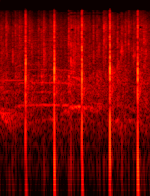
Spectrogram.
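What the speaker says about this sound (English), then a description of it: "Let's give our online audience a clap," Five separate, evenly spaced hand claps in a church setting, sharp and moderately close, set over a low room hum and faint background murmur.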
